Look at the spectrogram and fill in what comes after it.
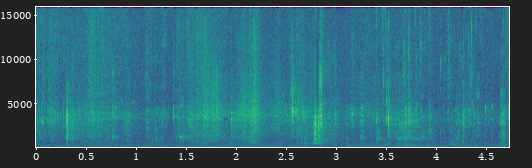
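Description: Chewing and mouth sounds of people eating rotisserie chicken and vegetables, with short smacks and clicks scattered throughout.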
